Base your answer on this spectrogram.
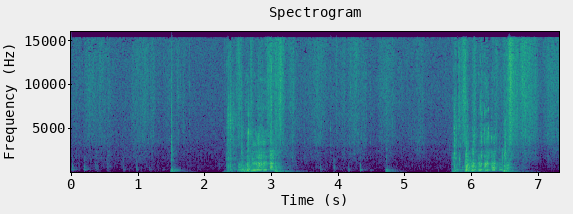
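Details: Two long, throaty, bleat-like meows with a pulsing quaver from Maine Coon cats, a father and son, with short soft thumps and clicks between them in a small room.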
